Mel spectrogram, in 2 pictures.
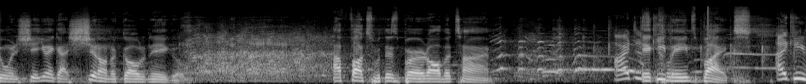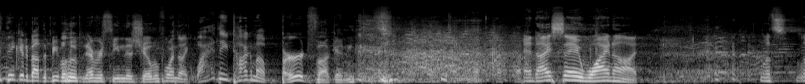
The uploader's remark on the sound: LIVE from Salt Lake Comic Con. Our panel recorded LIVE in its entirety, your questions.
